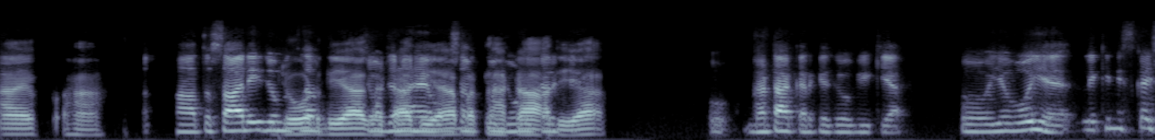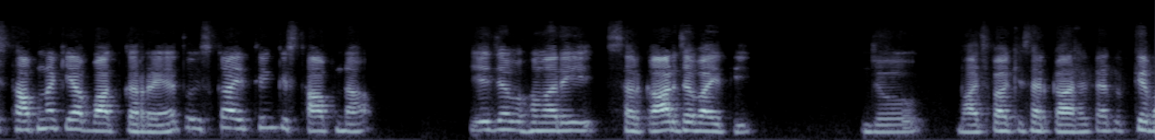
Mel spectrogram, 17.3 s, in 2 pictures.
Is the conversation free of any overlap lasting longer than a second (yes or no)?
no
